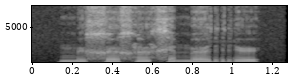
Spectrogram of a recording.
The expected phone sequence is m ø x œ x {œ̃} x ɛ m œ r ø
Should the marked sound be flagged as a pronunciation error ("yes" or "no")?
no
